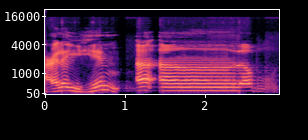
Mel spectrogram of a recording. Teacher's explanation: علیہم کی میم پر ہم نے اظہار شفوی کرنا ہے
